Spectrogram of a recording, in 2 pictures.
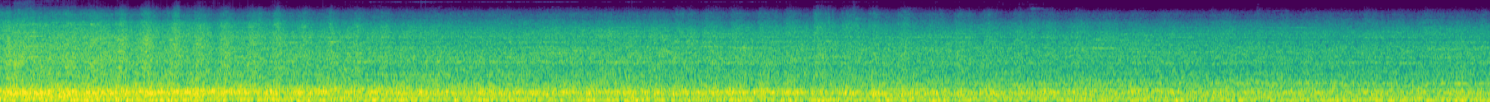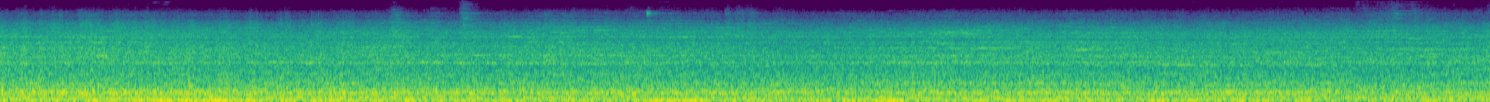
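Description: Freight cars of a passing train rolling by at close range: a steady rumble and clatter of steel wheels on the rails, slowly growing quieter.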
